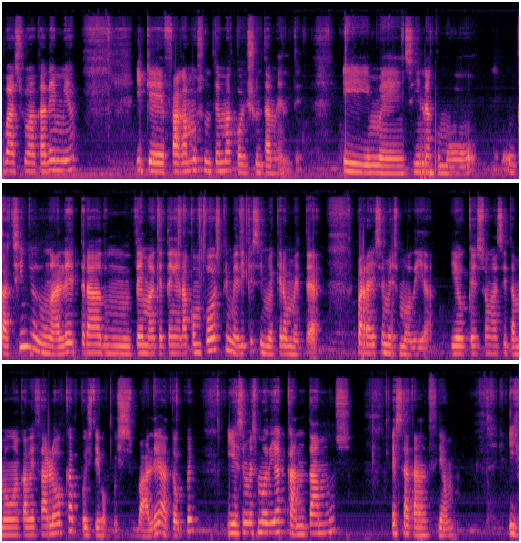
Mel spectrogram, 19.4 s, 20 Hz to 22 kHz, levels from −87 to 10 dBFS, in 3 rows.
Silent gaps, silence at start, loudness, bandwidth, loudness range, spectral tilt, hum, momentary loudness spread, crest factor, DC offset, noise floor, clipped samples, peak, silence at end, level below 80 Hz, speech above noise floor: none; 0 s; -18 LUFS; 18 kHz; 3 LU; -3.5 dB/octave; none; 13 LU; 18 dB; under 0.1%; -40 dBFS; under 0.1%; 0 dBFS; 0 s; -52 dBFS; 22 dB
